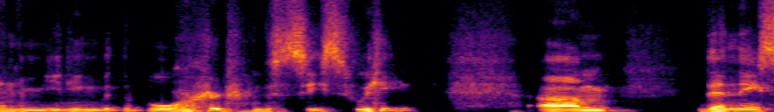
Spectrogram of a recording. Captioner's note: laughs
